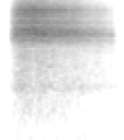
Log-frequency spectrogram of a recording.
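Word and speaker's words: xu: the six sounds are X U pronounced like shhh with a deep sigh which is associated with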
